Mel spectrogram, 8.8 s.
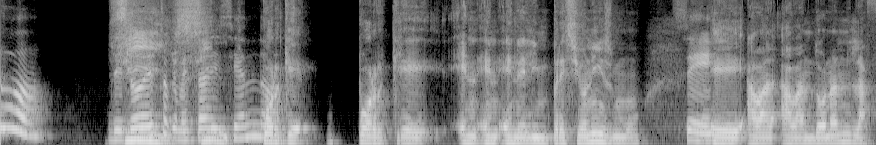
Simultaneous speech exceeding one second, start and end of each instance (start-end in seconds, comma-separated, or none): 1.1-2.9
